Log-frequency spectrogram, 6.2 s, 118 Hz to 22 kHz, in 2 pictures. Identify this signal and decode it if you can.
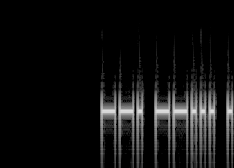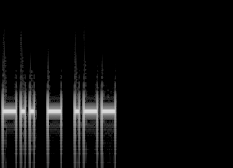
Morse code, heard as a keyed tone, about 20 wpm, 700 Hz. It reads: G7LTW
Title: DXCC-100 Call Signs - 5 Characters - 20wpm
